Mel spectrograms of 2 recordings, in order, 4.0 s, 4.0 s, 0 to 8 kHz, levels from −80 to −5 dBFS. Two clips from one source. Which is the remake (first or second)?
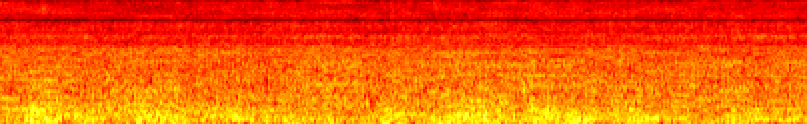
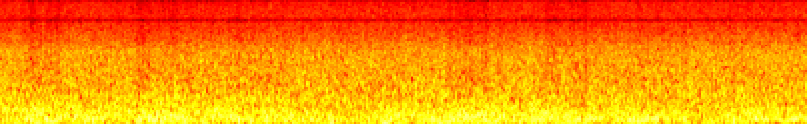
first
